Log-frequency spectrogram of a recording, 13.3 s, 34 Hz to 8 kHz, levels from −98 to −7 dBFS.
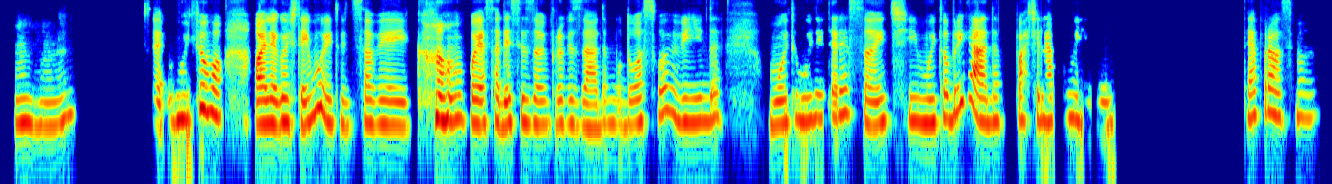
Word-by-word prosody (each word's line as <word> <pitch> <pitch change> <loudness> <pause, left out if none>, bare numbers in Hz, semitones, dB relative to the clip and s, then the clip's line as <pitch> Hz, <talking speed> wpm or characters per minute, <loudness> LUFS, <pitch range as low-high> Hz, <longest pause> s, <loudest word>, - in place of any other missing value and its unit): Uhum. 210 +3 -2 0.7
Cer - - -5
muito 230 +8 +3
bom. 280 -3 +5 0.3
Olha, 205 0 +8
gostei 210 -1 +2
muito 215 -9 +1
de 190 - -12
saber, 210 0 -1
aí, 195 -1 -1 0.2
como 235 -1 +5
foi 215 -2 +4
essa 215 +2 +1
decisão 210 +1 0
improvisada 200 -2 -3
mudou 205 -1 -6
a 215 - +2
sua 265 +6 -4
vida. 220 -1 -1 0.5
Muito 210 +4 -1
muito 225 +2 0
interessante 230 -4 -2
e 225 - +1
muito 215 +2 +1
obrigada 235 - +4
por 215 - -26
partilhar 225 -1 -1
comigo. 210 -5 -6 1.3
Até 240 - -1
a - - -1
próxima. 255 -3 -2
215 Hz, 140 wpm, -24 LUFS, 205-240 Hz, 1.3 s, Olha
